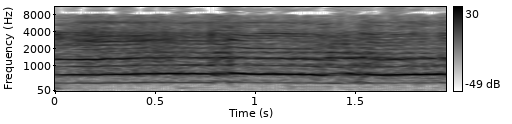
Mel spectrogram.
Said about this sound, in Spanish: Ahí escuchamos el grito de los seguidores del Liverpool y efectivamente el Poli Rincón, que se ha hecho con las baquetas del batería de ….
